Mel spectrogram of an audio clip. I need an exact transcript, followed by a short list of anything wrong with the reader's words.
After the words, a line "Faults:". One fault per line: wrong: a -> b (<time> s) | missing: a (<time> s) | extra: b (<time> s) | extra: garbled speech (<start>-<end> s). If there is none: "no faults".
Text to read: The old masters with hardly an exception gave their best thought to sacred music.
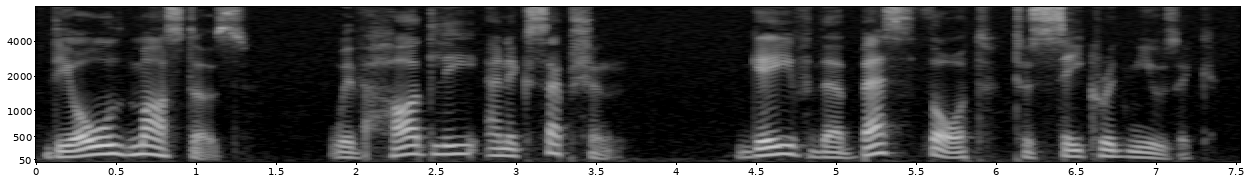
The old masters with hardly an exception gave their best thought to sacred music.
Faults:
no faults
